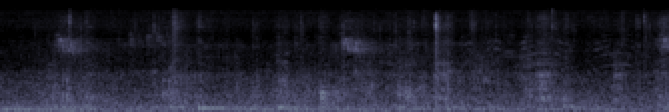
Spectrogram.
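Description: Quiet outdoor background with two short, high bird chirps, one about half a second in and one about two seconds in.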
